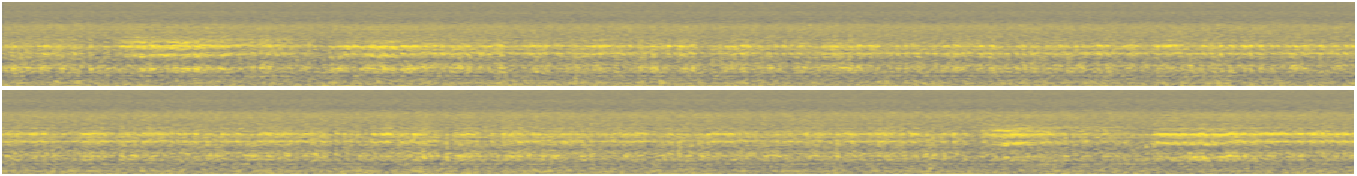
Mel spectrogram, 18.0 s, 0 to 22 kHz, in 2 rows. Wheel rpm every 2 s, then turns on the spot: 230, 220, 230, 230, 230, 230, 240, 230, 220.
none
